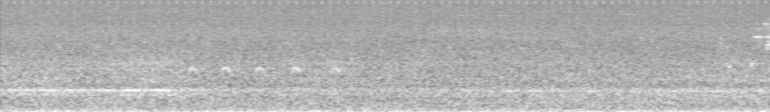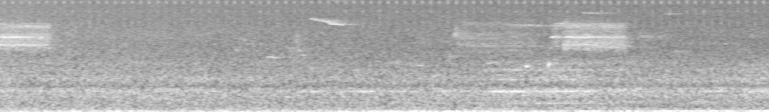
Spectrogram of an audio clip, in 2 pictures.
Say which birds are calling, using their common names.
Red-winged Blackbird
